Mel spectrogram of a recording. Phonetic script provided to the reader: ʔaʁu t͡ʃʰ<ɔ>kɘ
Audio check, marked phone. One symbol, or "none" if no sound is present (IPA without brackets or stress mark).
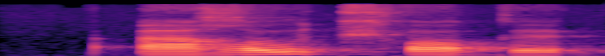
ɔ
